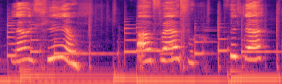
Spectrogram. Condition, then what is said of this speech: Cerebral palsy. Sendo assim, todas as suas falas encontram-se na descrição do nosso podcast, caso você queira acompanhar, ok?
